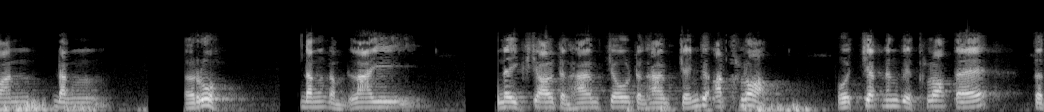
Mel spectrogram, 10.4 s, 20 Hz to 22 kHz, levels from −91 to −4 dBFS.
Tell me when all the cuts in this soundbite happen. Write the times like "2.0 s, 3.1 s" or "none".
none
